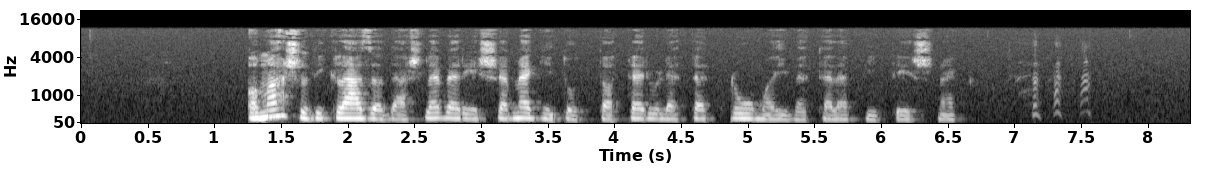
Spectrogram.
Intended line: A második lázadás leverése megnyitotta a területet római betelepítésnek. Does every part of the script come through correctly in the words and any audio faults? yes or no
no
